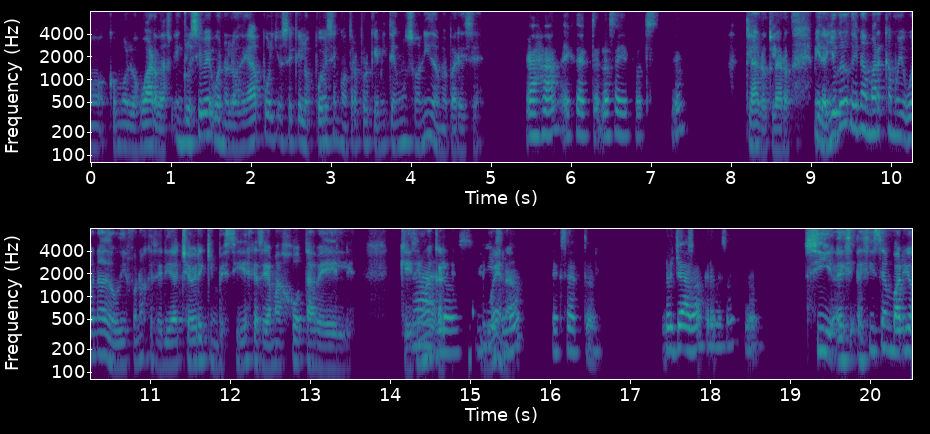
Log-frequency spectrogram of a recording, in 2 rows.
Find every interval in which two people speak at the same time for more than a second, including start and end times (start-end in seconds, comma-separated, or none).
14.3-15.7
